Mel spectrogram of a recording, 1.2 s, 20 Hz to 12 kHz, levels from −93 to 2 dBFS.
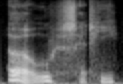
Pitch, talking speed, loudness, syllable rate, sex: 135 Hz, 145 wpm, -19 LUFS, 2.8 syllables/s, male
